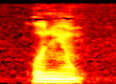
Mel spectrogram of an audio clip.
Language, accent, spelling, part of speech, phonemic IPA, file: French, France, ognon, noun, /ɔ.ɲɔ̃/, LL-Q150 (fra)-ognon.wav
- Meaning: post-1990 spelling of oignon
